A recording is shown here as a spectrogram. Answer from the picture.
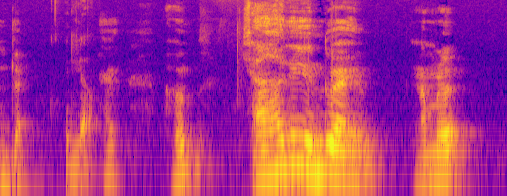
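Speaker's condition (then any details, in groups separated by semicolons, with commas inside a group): Cerebral palsy; from birth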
